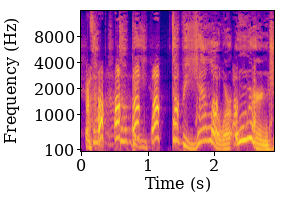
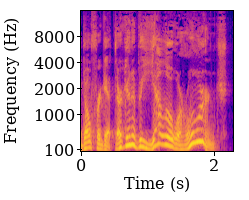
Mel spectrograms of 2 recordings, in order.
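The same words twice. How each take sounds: First: Put-on much higher, talking to a three-year-old; sing-song as if to a toddler; Kamala Harris impression. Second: Said in the usual way. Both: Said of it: "that's how she says it".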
